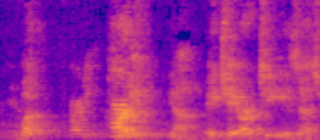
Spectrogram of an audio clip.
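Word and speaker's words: Harte: Dwayne Hart. Was his name? What? Hardy. Yeah, H-A-R-T-E is that's how you pronounce his name.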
